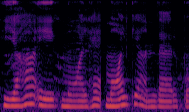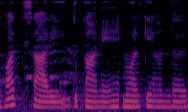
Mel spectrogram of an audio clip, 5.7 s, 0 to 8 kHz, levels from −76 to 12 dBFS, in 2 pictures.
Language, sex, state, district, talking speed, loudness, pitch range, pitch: Hindi, female, Uttar Pradesh, Etah, 160 wpm, -34 LUFS, 150-175 Hz, 155 Hz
